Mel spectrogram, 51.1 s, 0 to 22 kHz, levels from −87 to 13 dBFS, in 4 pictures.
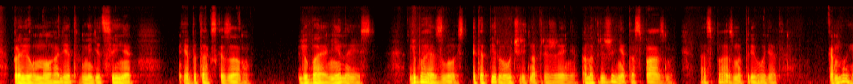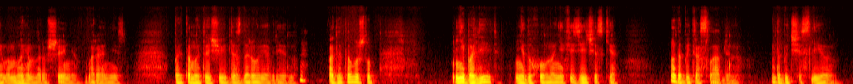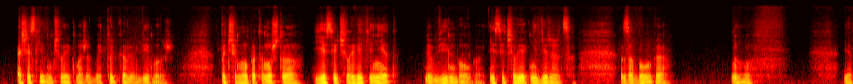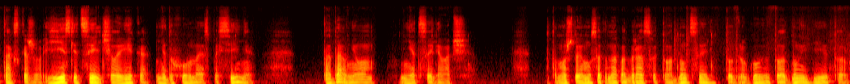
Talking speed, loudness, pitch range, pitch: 130 wpm, -21 LUFS, 65-85 Hz, 75 Hz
